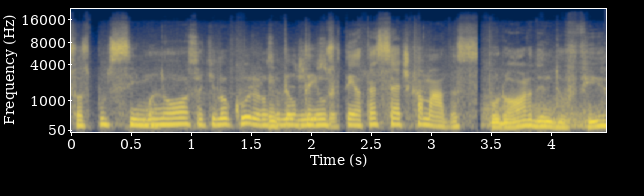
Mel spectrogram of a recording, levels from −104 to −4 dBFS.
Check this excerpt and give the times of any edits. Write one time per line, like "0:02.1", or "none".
0:03.3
